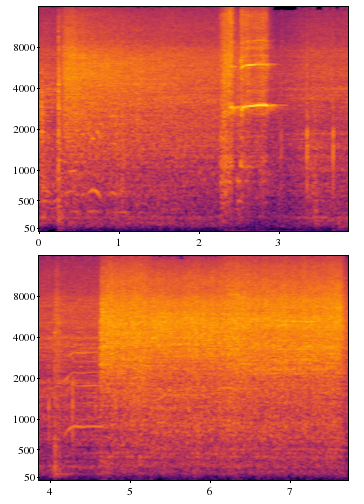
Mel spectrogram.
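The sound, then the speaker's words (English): The Flying Scotsman steam locomotive, stopped for water at Shalford in Surrey with hundreds of people gathered, hisses steadily, gives a short high whistle partway through, then lets out a louder, sustained rush of steam near the end, with faint background voices. “and we've just arrived at Shalford for a short water stop, and there are hundreds of people here to greet this famous locomotive and its famous steam engine.”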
